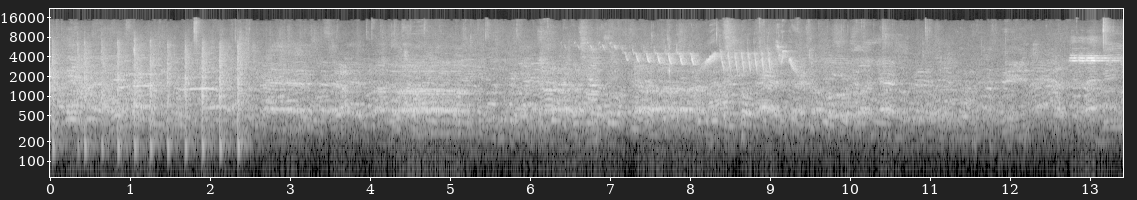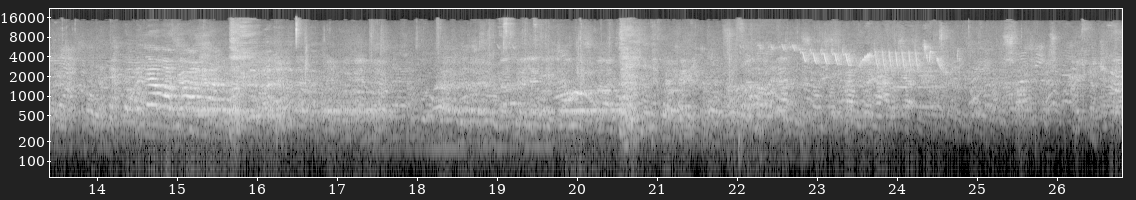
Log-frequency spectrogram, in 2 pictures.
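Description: Men call out to each other across an open sports field.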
